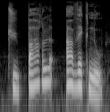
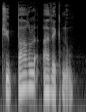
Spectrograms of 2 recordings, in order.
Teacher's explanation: So no liaison here between parle and avec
